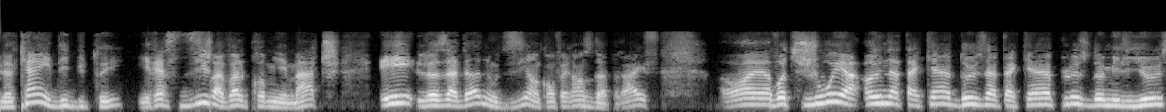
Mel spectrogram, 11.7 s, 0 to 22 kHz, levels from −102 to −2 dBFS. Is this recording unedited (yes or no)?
no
